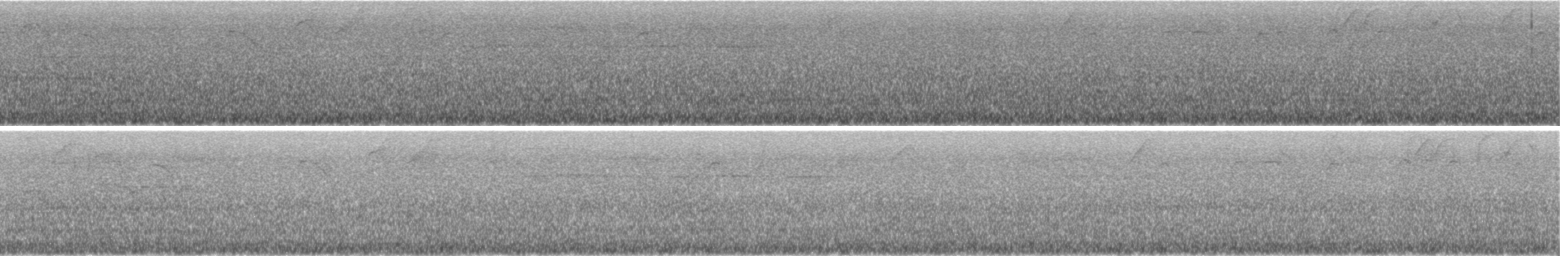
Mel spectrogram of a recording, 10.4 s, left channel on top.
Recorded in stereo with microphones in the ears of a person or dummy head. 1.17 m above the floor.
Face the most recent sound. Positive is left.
No sound to turn to.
